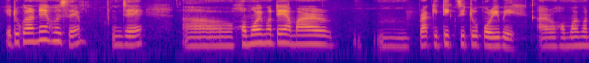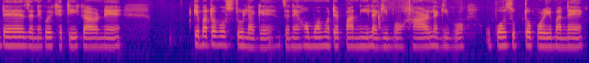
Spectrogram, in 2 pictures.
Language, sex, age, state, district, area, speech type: Assamese, female, 30-45, Assam, Charaideo, urban, spontaneous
